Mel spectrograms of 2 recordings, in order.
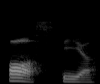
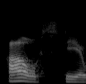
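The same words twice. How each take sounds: First: The vowel in aus is a flatter 'aw' sound. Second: The vowel in aus is a clear 'ow' sound. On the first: This is how many places say it. "a lot of places it's just pronounced aw" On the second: This is how some places say it. "with a bit more of the ow sound"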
